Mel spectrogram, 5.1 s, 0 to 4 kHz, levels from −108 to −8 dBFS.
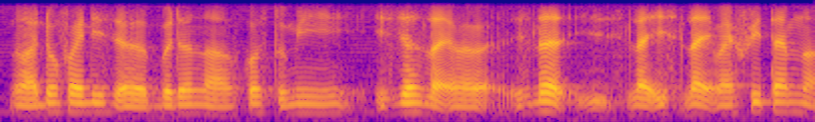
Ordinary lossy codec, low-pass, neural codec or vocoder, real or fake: none; 3.6 kHz; none; real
